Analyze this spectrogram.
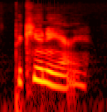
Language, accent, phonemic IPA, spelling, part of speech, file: English, US, /pəˈkjuniˌɛɹi/, pecuniary, adjective, En-us-pecuniary.ogg
- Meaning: Of, or relating to, money; monetary, financial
